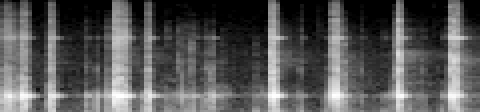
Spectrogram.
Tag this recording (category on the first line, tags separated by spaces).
Sound effects > Other
sound microphone scratching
